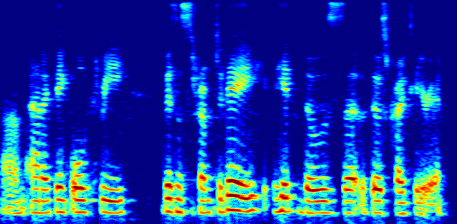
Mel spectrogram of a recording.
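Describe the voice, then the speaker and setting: A woman investor introduces herself on an online panel over a video call. She speaks in an articulate, businesslike way with occasional ums. Her voice is a little low. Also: little pitch movement, moderate pace, vocal fry, mellow.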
